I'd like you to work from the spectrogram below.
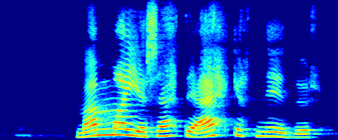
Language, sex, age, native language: Icelandic, male, 9, Icelandic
